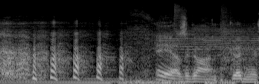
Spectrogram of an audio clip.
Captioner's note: laughs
